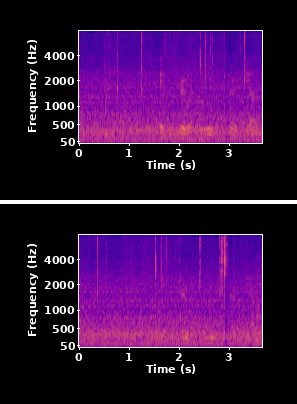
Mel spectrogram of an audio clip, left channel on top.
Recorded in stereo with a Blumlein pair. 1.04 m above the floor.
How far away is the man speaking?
About 3 m.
